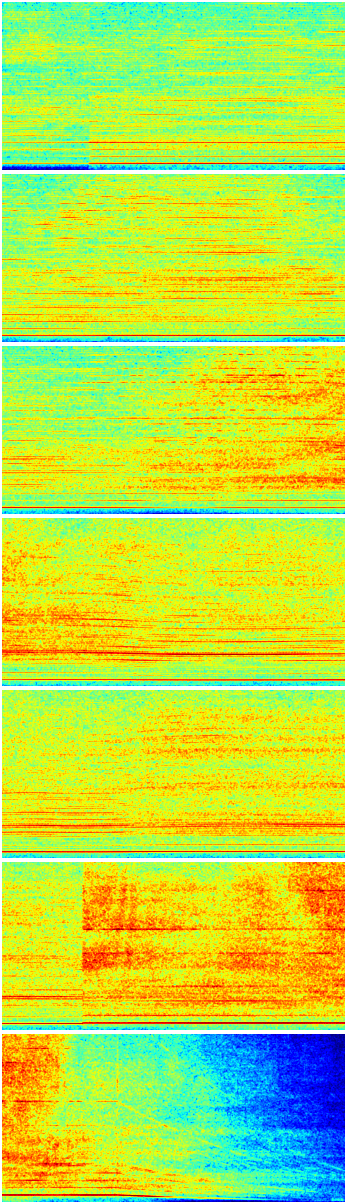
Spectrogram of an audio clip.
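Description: DeWalt benchtop thickness planer running with a steady whine from its motor and cutterhead. In the middle a board is fed through and the pitch sags slightly under the cut. Near the end the motor is switched off and winds down, the whine falling in pitch until it stops.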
